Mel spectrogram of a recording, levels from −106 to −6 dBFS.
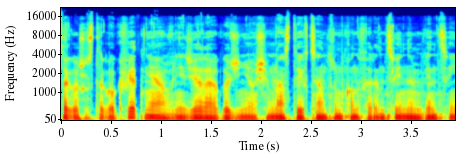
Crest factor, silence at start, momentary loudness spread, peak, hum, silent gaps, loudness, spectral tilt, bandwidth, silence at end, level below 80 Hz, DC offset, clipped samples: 16 dB; 0 s; 3 LU; -2 dBFS; none; none; -20 LUFS; -6.5 dB/octave; 16 kHz; 0 s; -24 dBFS; under 0.1%; under 0.1%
